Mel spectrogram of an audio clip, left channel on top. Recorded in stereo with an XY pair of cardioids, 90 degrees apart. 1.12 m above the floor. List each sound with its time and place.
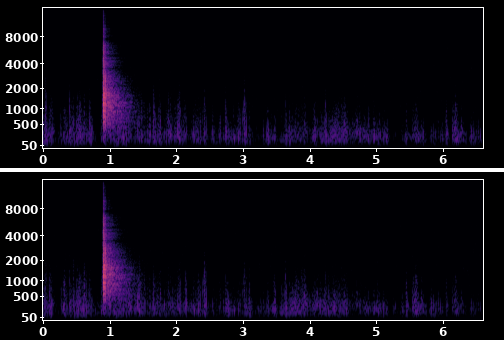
0.9 s a clap: 5° left, 1.1 m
